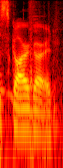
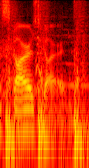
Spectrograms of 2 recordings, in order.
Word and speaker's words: Skarsgård: The Scar Guard. That do be how people pronounce his name though. It's the Scars Guard.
